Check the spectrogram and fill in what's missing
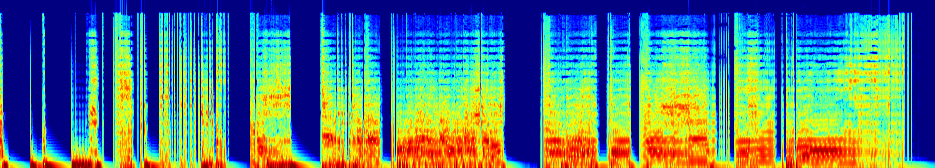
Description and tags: Messy Distrortion/gated/voice
voice, dist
